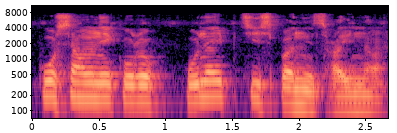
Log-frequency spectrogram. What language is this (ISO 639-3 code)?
nep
